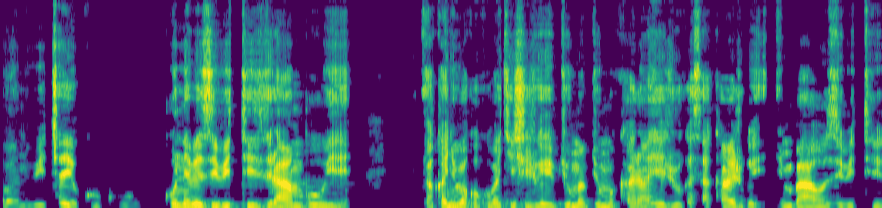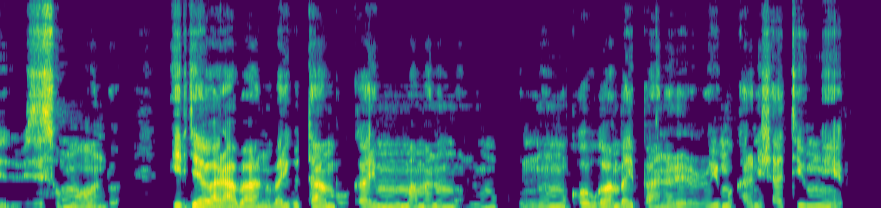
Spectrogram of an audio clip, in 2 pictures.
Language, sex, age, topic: Kinyarwanda, male, 18-24, government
